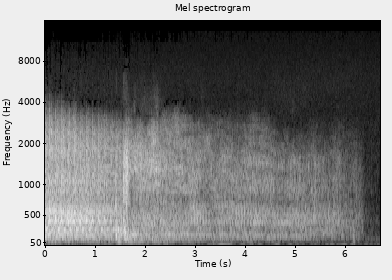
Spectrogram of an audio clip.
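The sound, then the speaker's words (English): An aircraft drops bombs on a bridge in a staged radio-drama effect: a loud engine roar with a sharp burst early on, then a slow fade over about seven seconds. “Now! Bombs away! We hit it, Major! We got the bridge!”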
